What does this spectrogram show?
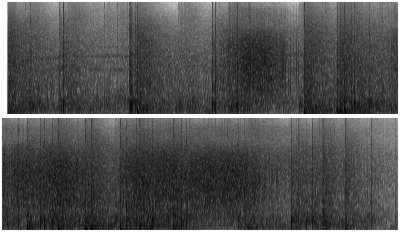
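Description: Aerial fireworks going off: a run of sharp bangs from shells bursting, with long stretches of dense crackling about three seconds in and again from about five to eight seconds in, dying down near the end.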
